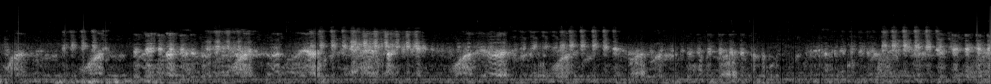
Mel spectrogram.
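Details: Several frogs calling at night by the pond, their rattling, pulsed croaks overlapping in irregular bursts that rise and fall across the stretch, over a steady low background hum.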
